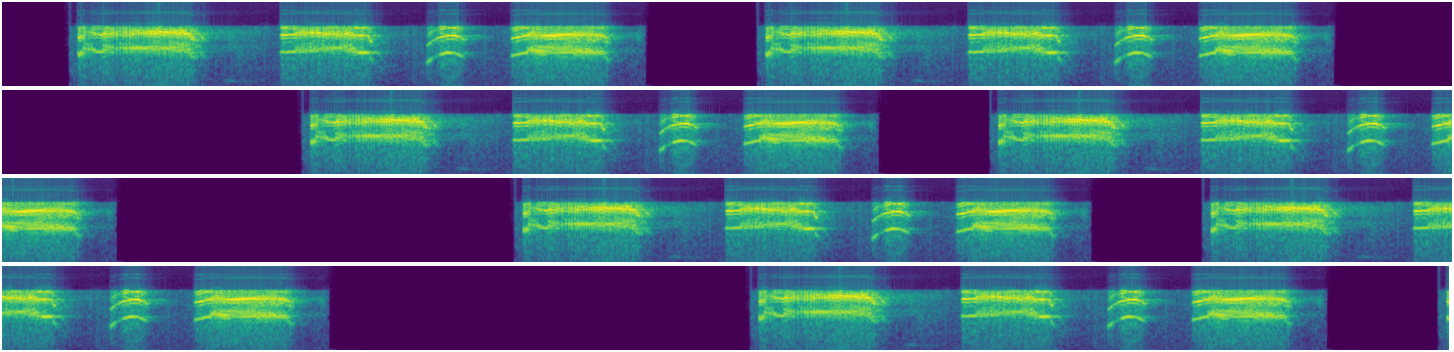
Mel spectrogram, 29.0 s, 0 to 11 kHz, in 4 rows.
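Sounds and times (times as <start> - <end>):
monkey screeching: 0.4 - 3.2, 3.8 - 6.7, 8.8 - 11.6, 12.2 - 15.1, 17.1 - 23.4, 25.5 - 28.4.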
